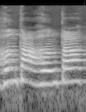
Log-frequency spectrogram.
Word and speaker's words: Hunter x Hunter: Tem muita gente que fala Hunter versus Hunter, Hunter x Hunter, Hunter Tai Hunter, talvez alguém fale. Tem gente que fala Hanta Hanta, que é tipo uma pronúncia mais ajaponesada da coisa, mas eu falo Hunter x Hunter mesmo.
